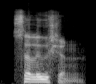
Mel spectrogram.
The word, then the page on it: solution: British English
